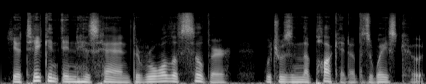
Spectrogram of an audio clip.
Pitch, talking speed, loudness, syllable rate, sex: 115 Hz, 255 wpm, -20 LUFS, 5.7 syllables/s, male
